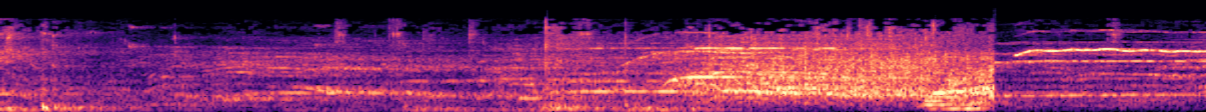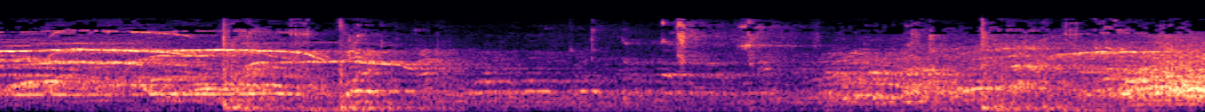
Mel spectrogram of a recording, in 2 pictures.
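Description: A volleyball is struck with sharp, echoing smacks.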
